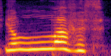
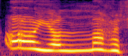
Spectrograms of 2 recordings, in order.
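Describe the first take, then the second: First: Very high Irish lilt, leaning on love; delighted Irish repeat. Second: High, louder Irish voice, full of delight; delighted Irish gush. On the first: Check-in girl assures the traveller, delighted Irish voice. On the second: Check-in girl enthuses about Ireland, delighted Irish voice. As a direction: beam with delight in an Irish lilt. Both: Acted. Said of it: "her face beamed delight".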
